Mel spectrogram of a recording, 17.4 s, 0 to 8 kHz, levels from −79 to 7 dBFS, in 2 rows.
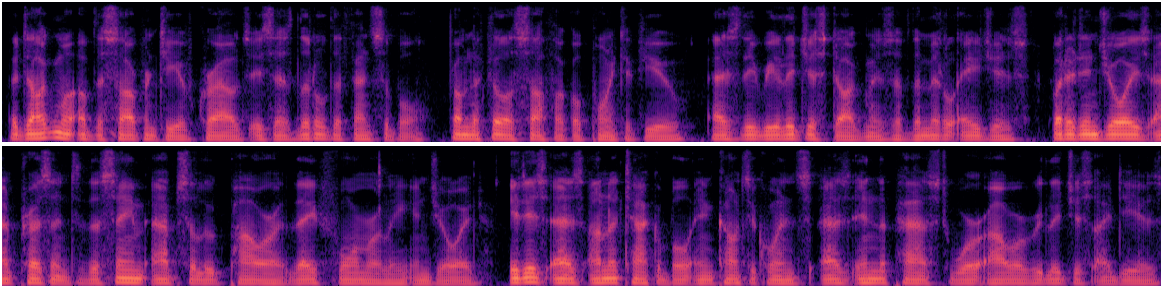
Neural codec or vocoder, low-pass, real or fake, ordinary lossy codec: none; 7.2 kHz; real; Opus, 24 kbps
